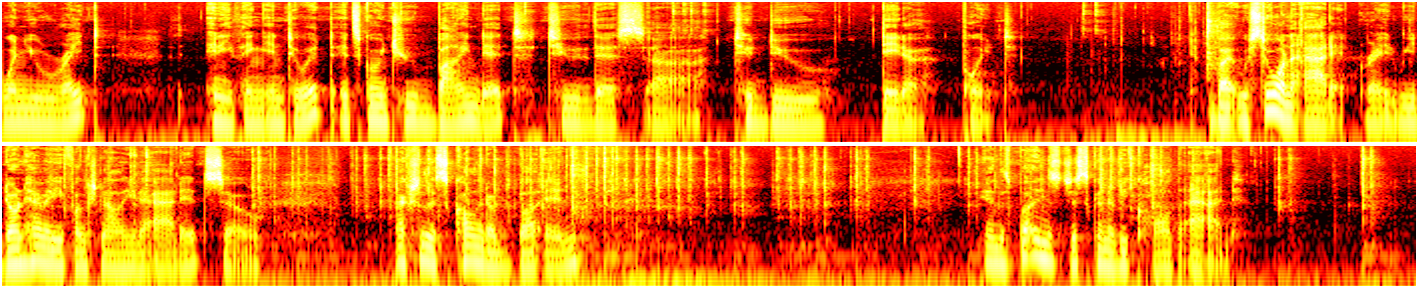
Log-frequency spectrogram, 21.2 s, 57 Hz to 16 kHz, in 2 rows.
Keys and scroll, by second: 8.9 Escape, 9.6 o, 10.8-15.0 typing, 18.6-20.7 typing.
